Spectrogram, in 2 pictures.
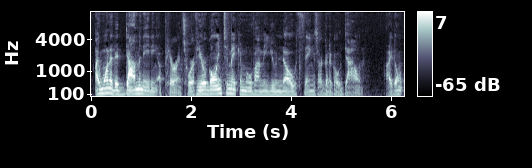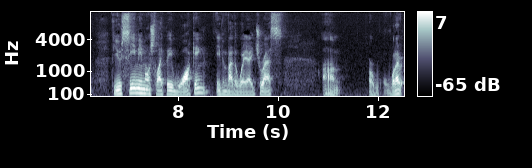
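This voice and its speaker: A middle-aged man with a somewhat low voice talks straight at the listener. He sounds blunt and direct, like a coach giving frank advice in a casual podcast monologue. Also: a little mellow. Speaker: podcast host.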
